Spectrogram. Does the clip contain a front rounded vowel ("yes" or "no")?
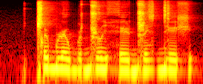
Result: yes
